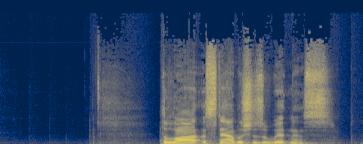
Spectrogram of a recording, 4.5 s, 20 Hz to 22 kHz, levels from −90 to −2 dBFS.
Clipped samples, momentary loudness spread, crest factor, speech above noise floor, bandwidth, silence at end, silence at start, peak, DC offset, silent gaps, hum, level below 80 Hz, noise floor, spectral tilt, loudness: under 0.1%; 22 LU; 16 dB; 52 dB; 19 kHz; 0.4 s; 1.2 s; -6 dBFS; under 0.1%; none; none; -60 dBFS; -70 dBFS; -2.5 dB/octave; -18 LUFS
